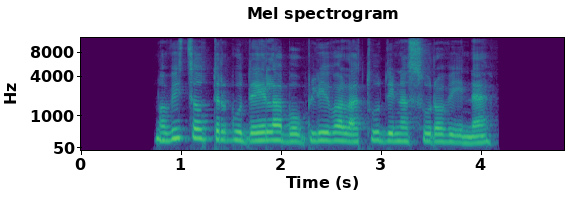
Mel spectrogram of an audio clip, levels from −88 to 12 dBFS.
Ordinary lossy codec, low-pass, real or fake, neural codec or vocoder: none; none; real; none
